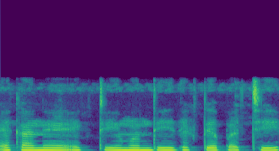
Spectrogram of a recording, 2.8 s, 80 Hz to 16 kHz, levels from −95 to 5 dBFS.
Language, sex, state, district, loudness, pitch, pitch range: Bengali, female, Assam, Hailakandi, -11 LUFS, 235 Hz, 230-240 Hz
